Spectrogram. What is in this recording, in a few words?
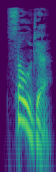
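"soldier", British English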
